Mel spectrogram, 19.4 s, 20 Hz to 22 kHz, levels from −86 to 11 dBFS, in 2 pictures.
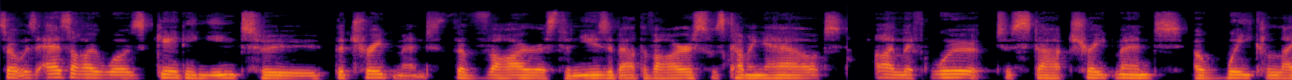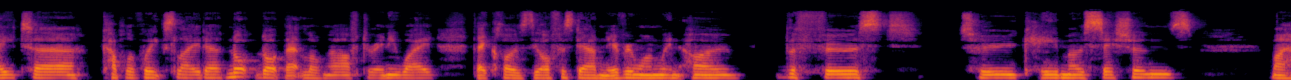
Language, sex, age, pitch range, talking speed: English, female, 30-49, 130-150 Hz, 170 wpm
